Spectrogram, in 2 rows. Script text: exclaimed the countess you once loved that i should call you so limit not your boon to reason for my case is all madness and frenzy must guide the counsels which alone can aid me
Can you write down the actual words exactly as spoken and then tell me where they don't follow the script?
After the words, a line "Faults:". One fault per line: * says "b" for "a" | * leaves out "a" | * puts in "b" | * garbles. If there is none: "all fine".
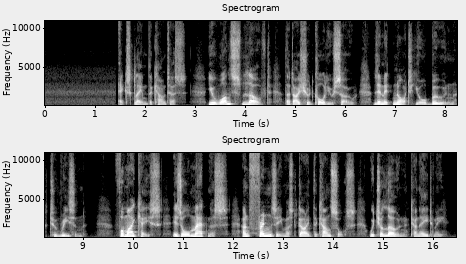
exclaimed the countess you once loved that i should call you so limit not your boon to reason for my case is all madness and frenzy must guide the counsels which alone can aid me
Faults:
all fine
